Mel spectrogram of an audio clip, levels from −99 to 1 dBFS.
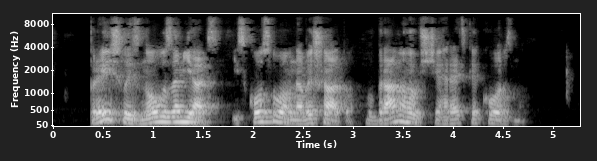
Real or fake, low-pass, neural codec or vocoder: real; 9.9 kHz; none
